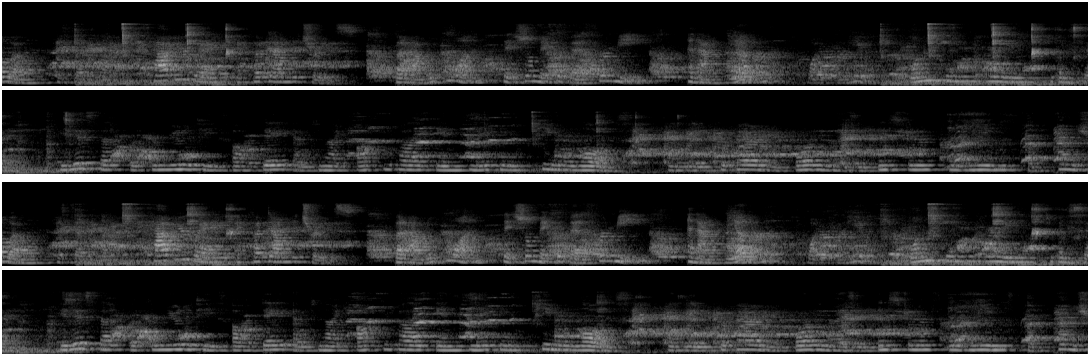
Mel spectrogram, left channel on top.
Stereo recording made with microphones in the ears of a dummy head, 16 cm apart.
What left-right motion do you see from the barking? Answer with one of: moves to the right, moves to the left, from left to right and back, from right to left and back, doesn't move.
from left to right and back.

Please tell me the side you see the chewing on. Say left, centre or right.
left.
